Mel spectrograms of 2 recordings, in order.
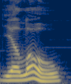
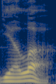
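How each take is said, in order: First: The word ends with an 'oh' sound. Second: The word ends with an 'uh' sound. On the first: The speaker calls it wrong. "Not yellow" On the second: The speaker calls it right. "but yella. Y E L L A"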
